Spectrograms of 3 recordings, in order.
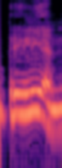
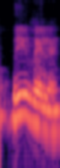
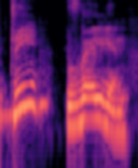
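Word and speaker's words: Trevelyan: और हेरोडोटस, जिसको हम फादर ऑफ हिस्ट्री बोलते हैं, इवन जीएम ट्रिलियन, यही हम नाम है, जीएम ट्रिलियन, जीएम ट्रीवेलियन, ठीक है, जीएम ट्रीवेलियन, ओके, जीएम ट्रीवेलियन।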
